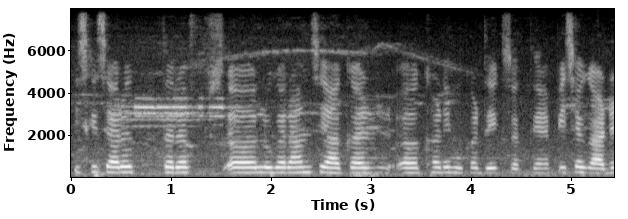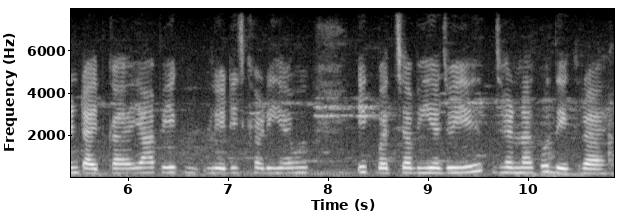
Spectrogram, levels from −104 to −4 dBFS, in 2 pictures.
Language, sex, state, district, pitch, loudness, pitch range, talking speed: Hindi, female, Bihar, Gopalganj, 235 Hz, -19 LUFS, 225-245 Hz, 195 wpm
